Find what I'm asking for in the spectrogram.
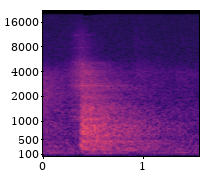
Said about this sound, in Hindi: थोड़ा दरवाज़ा हवा की वजह से बड़ी तेज़ी से खुल गया एक मिनट के लिए आप क्षमा करें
